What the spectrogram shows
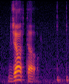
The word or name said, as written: Giotto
